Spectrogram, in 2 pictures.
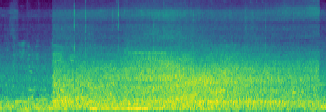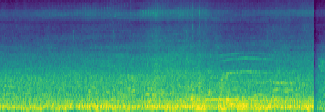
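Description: Street traffic noise: a steady rush of passing vehicles that jumps louder about a second in and drops back abruptly around six seconds, with faint voices in the background.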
